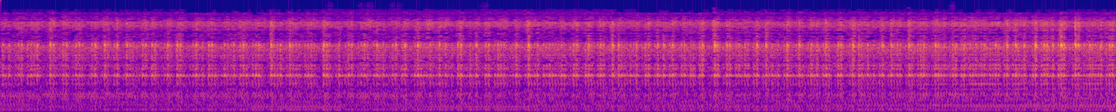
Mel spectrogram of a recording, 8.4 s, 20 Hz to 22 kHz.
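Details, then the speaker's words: Italjet Formula 50cc two-stroke scooter, restarted after cleaning the old, wet original Bosch spark plug: a fast, buzzy, even idle on choke with no misses. No fuel leaks from the new tap. "Okay, that's great news at this stage. I can't see any fuel leaks, no sign of one. Started up okay there once I clean the spark plug."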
